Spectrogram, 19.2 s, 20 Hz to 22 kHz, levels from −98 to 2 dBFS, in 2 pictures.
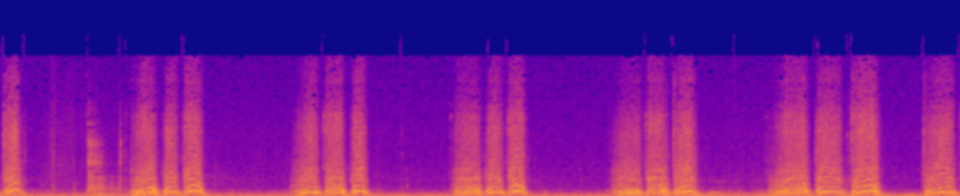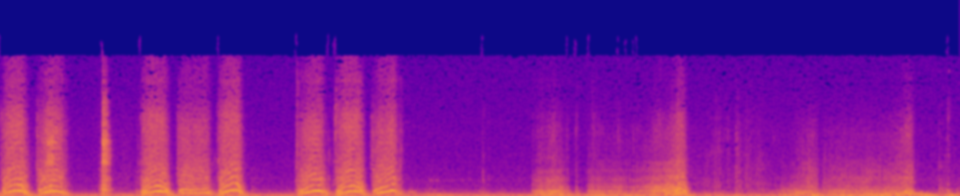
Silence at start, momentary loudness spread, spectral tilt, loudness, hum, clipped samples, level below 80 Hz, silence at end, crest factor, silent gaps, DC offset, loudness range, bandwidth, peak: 0 s; 18 LU; -4 dB/octave; -21 LUFS; none; under 0.1%; -42 dBFS; 0 s; 18 dB; none; under 0.1%; 7 LU; 16.5 kHz; -4 dBFS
